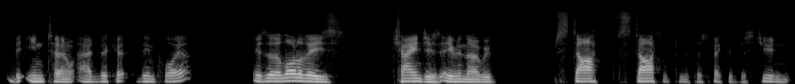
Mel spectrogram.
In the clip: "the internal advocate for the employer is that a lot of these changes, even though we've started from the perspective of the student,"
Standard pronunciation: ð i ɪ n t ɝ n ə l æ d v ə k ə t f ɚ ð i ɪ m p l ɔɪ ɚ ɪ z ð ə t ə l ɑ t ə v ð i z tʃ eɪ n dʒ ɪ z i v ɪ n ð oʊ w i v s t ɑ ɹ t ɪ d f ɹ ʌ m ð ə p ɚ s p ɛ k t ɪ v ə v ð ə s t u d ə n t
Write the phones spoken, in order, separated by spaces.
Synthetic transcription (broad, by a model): ð i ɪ n t ɝ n l æ d v ə k ə t f ɚ ð i ɪ m p l ɔɪ ɚ ɪ z ð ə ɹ ə l ɑ t ə v ð i z tʃ eɪ n dʒ ɪ z i v ɪ n ð oʊ w i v s t ɑ ɹ t ɪ d f ɹ ʌ m ð ə p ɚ s p ɛ k t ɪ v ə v ð ə s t u d n t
